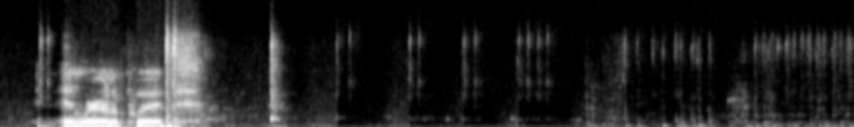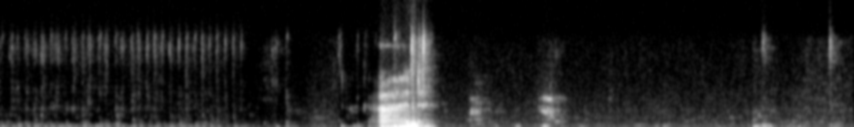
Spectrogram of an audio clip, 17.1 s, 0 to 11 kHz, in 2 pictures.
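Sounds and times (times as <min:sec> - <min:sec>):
mouse and keyboard clicks: 0:01.6 - 0:02.0.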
